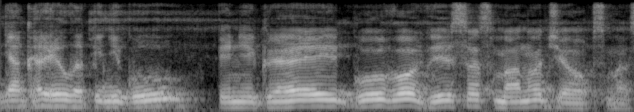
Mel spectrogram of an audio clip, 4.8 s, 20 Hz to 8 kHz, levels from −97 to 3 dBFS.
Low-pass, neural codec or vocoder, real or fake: 7.2 kHz; codec, 16 kHz, 4 kbps, FunCodec, trained on Chinese and English, 50 frames a second; fake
